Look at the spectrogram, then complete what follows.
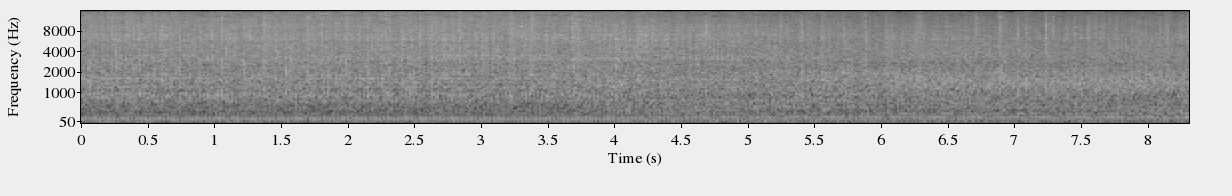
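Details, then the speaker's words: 1980 Jacobsen Turfcat 60-inch mower: loose, irregular clatter over a steady small-engine drone as the PTO shaft bounces around in housings missing their bushings, which has worn the shaft end; new bushings to be fitted. "but anyway the issue is if there were no bushings and the shaft the shaft was free to just bounce around that's what all that racket was you can hear in the video"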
